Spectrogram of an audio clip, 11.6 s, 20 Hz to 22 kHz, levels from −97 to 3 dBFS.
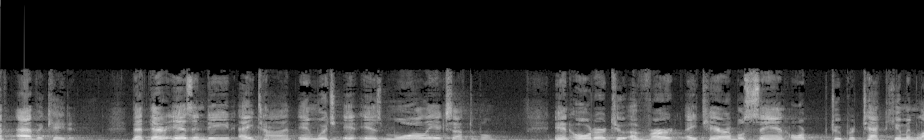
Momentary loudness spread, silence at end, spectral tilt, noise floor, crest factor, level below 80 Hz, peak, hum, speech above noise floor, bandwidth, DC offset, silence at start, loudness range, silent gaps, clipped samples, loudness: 10 LU; 0 s; -4.5 dB/octave; -44 dBFS; 20 dB; -46 dBFS; 0 dBFS; none; 24 dB; 11.5 kHz; under 0.1%; 0 s; 3 LU; none; under 0.1%; -20 LUFS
